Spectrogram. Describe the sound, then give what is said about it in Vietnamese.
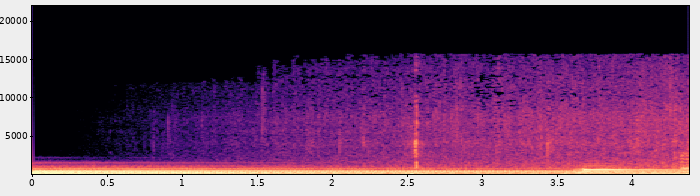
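Light spring drizzle falls at night, a soft, even patter of rain that stays faint and steady throughout over a low, constant hum. “Tiết trời mưa phùn lâm thâm đầu xuân khiến cho khung cảnh ban đêm ở làng Bắc Biên càng thêm quỷ dị.”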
